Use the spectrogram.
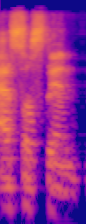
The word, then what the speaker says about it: Esselstyn: even say it right name essie dr caldwell esselstyn yeah there we go so you know when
